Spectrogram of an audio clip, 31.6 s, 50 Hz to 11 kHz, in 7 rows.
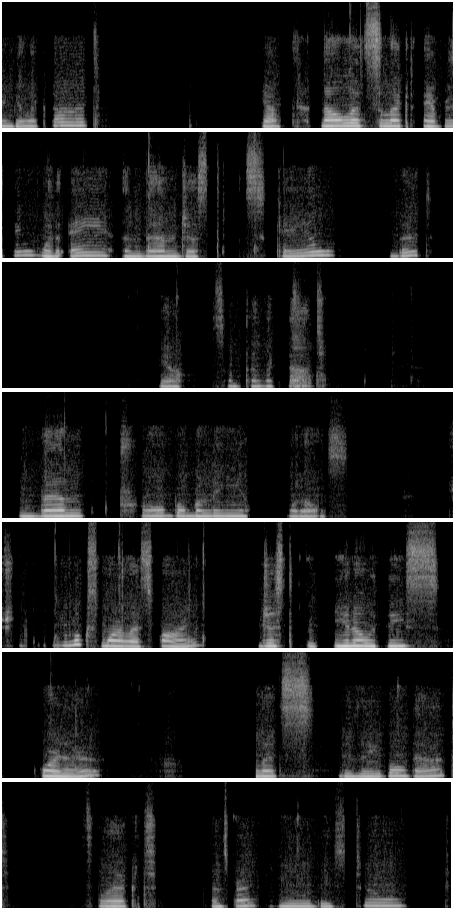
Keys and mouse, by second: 0.6-4.1 middle drag, 4.5 middle click, 5.8 a, 6.9 middle click, 8.0 shift+middle click, 9.3 s, 11.8-13.6 middle drag, 14.1 middle click, 15.2 shift+click, 15.6-19.5 middle drag, 19.7 shift+middle click, 20.2 middle click, 21.1 shift+middle click, 24.0 shift+middle click, 24.9 click, 26.4 click, 27.6-28.7 drag, 29.5 alt+z, 30.0 click, 30.3 middle click.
